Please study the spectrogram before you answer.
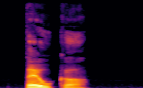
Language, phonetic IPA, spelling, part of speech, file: Polish, [ˈpɛwka], Pełka, proper noun, Pl-Pełka.ogg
